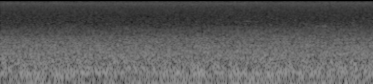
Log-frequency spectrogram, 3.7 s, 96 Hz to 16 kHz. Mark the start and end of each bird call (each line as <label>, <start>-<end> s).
unidentified bird, 2.4-2.7 s
unidentified bird, 3.0-3.4 s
